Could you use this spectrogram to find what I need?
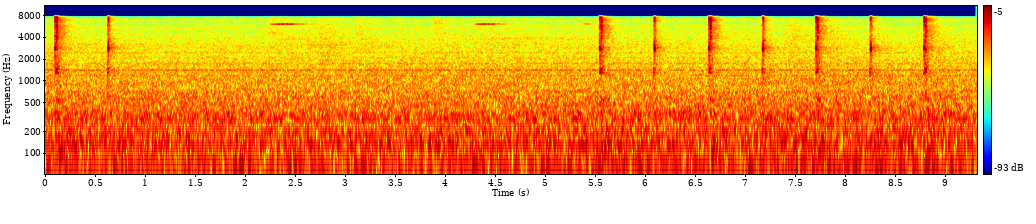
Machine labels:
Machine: valve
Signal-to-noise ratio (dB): -6 dB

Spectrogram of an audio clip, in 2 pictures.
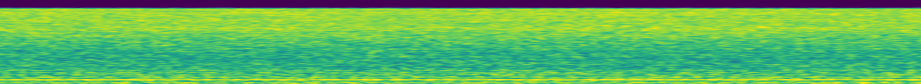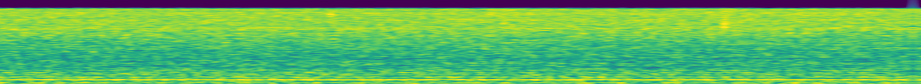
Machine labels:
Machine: pump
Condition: normal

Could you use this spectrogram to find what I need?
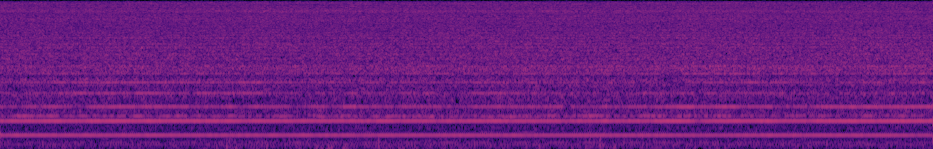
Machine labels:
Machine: fan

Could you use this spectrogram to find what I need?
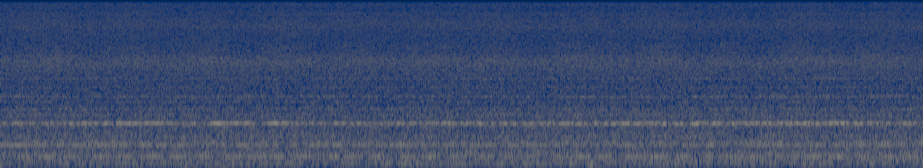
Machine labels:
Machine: fan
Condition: normal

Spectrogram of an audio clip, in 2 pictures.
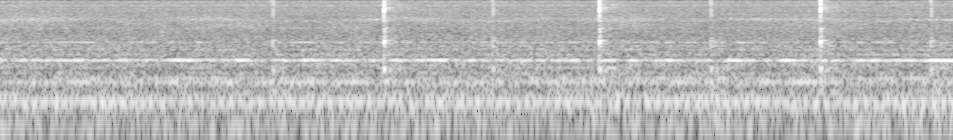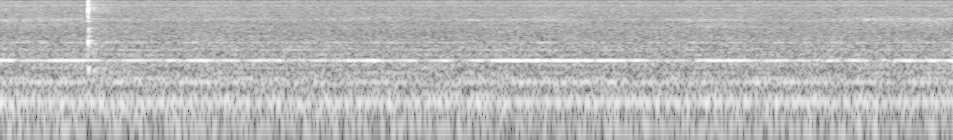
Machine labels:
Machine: valve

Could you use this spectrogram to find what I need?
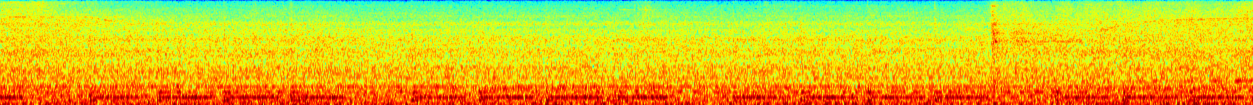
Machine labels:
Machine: slide rail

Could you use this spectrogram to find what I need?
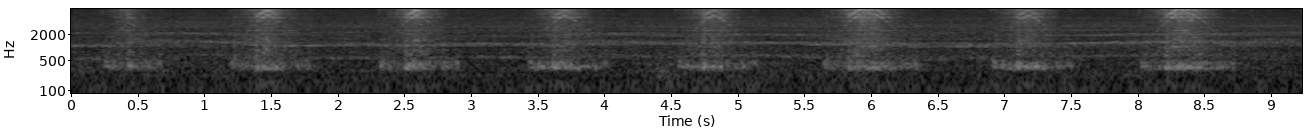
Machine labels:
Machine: slide rail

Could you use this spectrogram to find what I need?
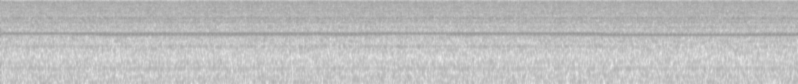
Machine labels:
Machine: pump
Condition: normal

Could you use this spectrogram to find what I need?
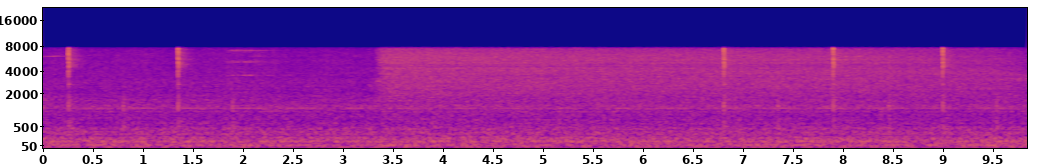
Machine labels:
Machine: valve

